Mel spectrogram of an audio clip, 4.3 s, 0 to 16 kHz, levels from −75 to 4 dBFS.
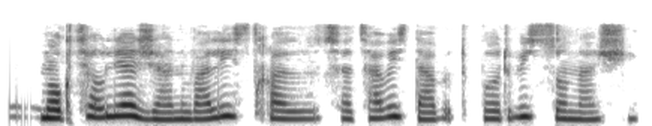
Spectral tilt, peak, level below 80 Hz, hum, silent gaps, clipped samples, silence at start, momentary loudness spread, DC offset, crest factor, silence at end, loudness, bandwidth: -4 dB/octave; 0 dBFS; -68 dBFS; none; 3.15-3.22 s; under 0.1%; 0.05 s; 11 LU; under 0.1%; 16 dB; 0.1 s; -17 LUFS; 8 kHz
